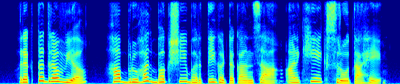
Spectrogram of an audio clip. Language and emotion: Marathi, neutral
